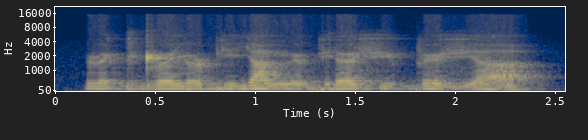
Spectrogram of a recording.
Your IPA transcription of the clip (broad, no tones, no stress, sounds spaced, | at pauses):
ɭ e ɡ ʌ ɖ ɭ œ j ɐ ɭ bʲ e j a m ø bʲ ə ɾ œ fʲ u b ø vʲ a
